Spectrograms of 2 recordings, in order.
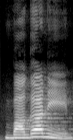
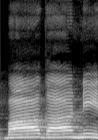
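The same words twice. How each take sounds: First: Said in the usual way. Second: Slow motion. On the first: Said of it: "ভেঙে ভেঙে কিন্তু আমরা উচ্চারণ করছি না". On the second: Shown as a demonstration. Teacher splitting the word into beats, slow-motion reading. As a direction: break it into long separate syllables. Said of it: "তখন slow মোশনে পড়বে".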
